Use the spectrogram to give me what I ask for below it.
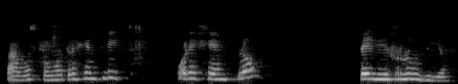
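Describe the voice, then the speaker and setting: A woman teacher giving an online class, speaking slowly, repeating key phrases and checking in with her students. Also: fairly high pitch, animated. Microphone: video call. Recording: dull lo-fi video call audio.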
